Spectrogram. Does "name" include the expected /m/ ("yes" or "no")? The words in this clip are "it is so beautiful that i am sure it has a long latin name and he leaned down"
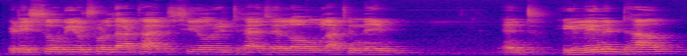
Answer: yes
